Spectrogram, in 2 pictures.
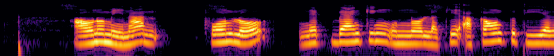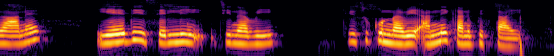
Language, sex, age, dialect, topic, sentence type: Telugu, female, 18-24, Telangana, banking, statement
